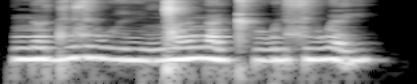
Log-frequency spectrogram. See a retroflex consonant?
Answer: yes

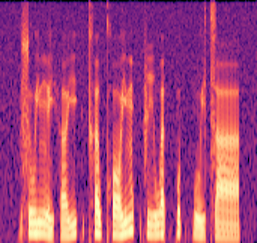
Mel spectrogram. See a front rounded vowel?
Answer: no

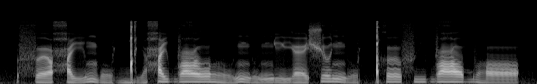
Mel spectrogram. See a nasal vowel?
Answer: no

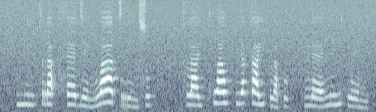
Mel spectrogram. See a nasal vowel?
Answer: no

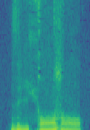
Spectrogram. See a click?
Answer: no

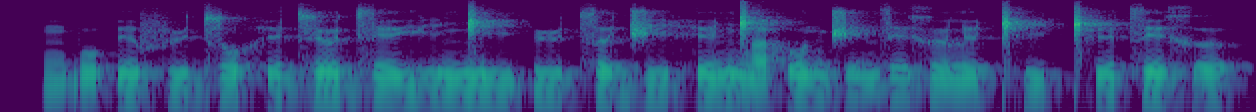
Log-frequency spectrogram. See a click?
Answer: yes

